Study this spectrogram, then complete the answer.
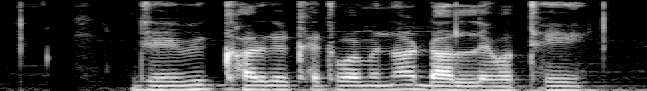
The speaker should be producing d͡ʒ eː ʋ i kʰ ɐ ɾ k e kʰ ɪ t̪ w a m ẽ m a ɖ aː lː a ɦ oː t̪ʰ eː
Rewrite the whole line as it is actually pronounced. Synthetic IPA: d͡ʒ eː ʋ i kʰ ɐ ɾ k e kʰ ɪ t̪ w a m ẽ n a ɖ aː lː e ɦ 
